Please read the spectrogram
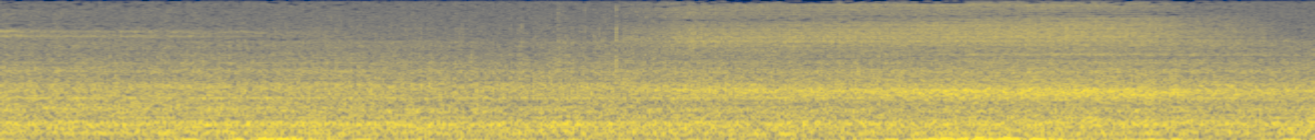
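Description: Faint, steady hiss of room tone, growing a little brighter about halfway through.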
